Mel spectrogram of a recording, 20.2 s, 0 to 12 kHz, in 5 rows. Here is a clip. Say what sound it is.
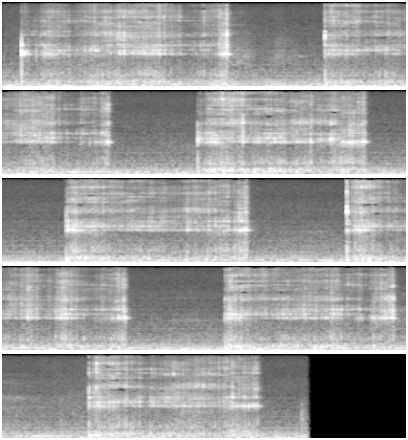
Razguñando madera 1 s
Madera es razguñada con un tenedor.
dmi, razguando, madera, cali, interactivos, Audio-Technica, estudio, medios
